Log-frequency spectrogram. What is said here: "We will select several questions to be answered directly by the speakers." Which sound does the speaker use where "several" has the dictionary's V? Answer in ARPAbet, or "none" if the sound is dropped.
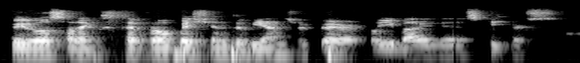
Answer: P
